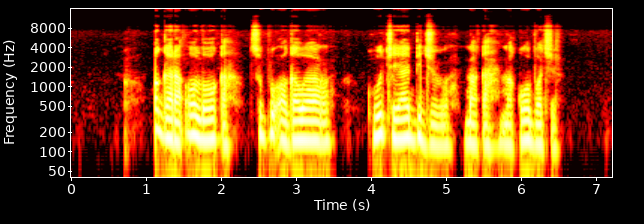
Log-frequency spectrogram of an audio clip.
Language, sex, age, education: Igbo, female, 15-29, tertiary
